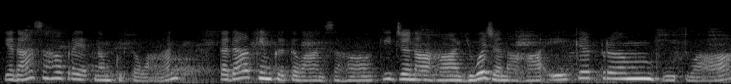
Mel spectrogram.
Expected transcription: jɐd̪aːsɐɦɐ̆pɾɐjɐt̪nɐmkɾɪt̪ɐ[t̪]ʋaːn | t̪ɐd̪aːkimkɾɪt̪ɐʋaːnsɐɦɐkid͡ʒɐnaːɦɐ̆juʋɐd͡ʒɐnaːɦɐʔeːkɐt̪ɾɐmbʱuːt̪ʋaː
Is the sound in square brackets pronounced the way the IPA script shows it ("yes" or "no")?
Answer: no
